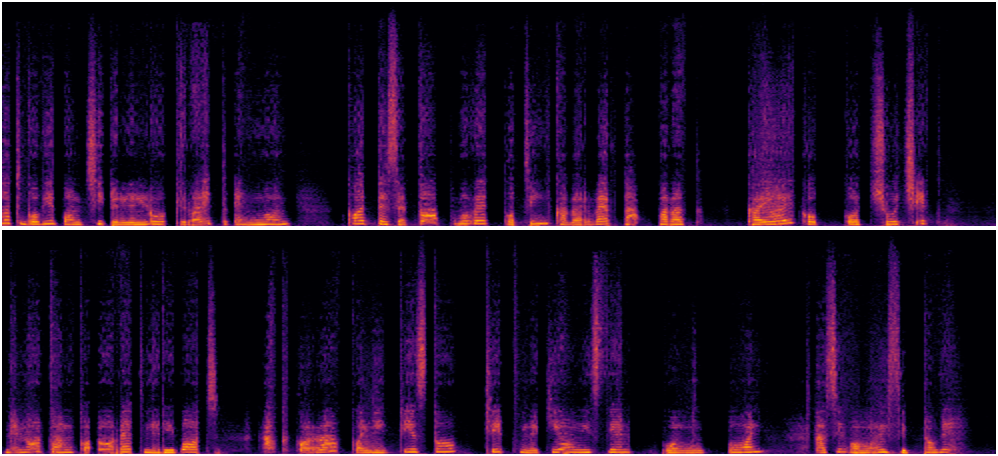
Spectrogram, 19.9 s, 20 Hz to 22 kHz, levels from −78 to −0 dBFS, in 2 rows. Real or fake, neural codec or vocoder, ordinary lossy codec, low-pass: fake; codec, 44.1 kHz, 0.9 kbps, DAC; none; none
